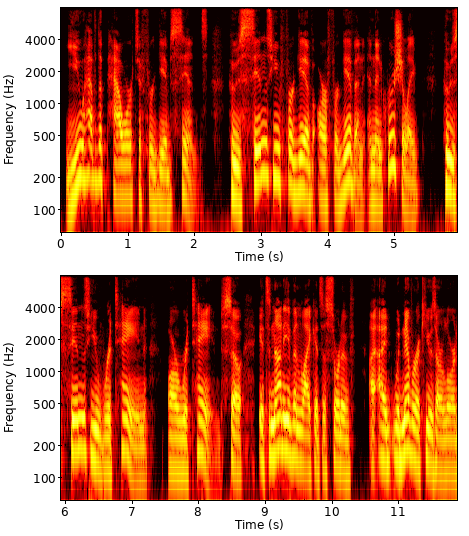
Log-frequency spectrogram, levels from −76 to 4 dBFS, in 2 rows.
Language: English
